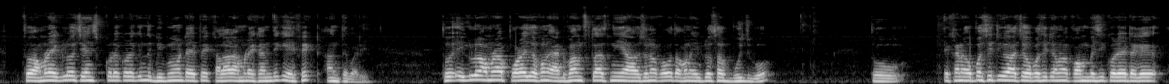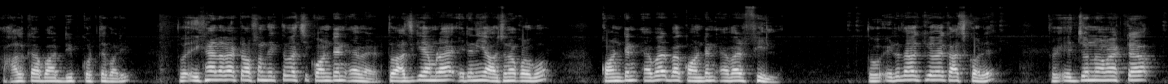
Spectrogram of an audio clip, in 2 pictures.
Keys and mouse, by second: 7.9 click, 20.0 click.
